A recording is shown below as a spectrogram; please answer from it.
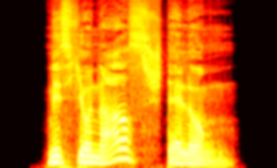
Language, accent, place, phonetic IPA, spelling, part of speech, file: German, Germany, Berlin, [mɪsi̯oˈnaːɐ̯sˌʃtɛlʊŋ], Missionarsstellung, noun, De-Missionarsstellung.ogg
- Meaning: missionary position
